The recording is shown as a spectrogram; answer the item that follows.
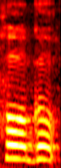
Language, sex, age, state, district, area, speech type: Kannada, female, 60+, Karnataka, Bangalore Urban, urban, read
